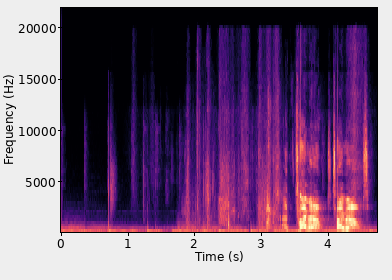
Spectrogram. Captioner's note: shoes skirting on pavement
